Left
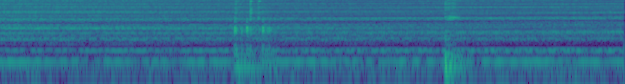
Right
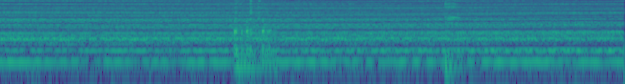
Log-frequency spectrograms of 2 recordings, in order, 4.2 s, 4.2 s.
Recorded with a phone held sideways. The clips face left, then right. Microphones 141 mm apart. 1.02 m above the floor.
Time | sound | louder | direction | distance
0.0 | a drone | right 10 dB | 65° right (ahead or behind) | ?
1.6 | cutlery clinking | right 5 dB | 50° right (ahead or behind) | ?
3.0 | a clunk | right 7 dB | 20° left (ahead or behind) | ?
